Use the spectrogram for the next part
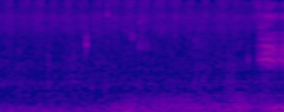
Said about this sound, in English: the thunder just gets me so excited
